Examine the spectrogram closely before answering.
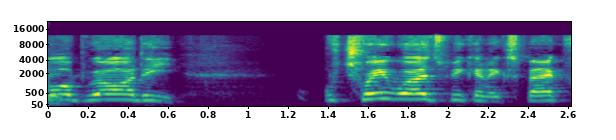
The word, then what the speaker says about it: Ó Brádaigh: Yeah, and O'Brothy. O'Brady.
